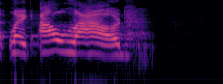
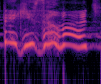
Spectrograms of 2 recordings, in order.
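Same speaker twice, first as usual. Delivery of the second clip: higher, tender, teary voice; thanking her son through emotion; tearful thanks; 8 semitones higher than usual. Retold or imitated. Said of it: "I was like".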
